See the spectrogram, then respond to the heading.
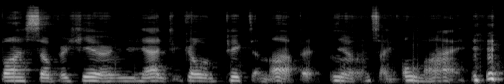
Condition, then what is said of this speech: Aphasia. You're on this show and you sound fine.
